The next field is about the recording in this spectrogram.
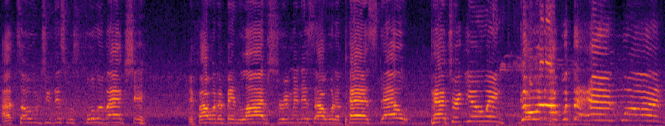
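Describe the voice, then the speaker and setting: A man giving excited, slangy live commentary over basketball video game play, shouting at big plays, his voice getting hoarse. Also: extremely high pitch, measured pace, a little hiss or hum. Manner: slangy, says "yo" often. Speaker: gaming YouTuber.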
